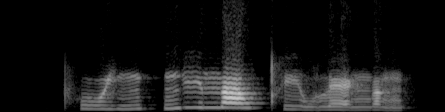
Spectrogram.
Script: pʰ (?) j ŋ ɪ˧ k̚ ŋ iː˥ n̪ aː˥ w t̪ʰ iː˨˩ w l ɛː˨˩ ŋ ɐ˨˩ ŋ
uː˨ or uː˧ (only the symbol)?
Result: uː˨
